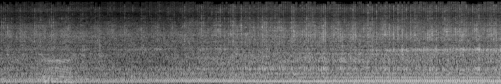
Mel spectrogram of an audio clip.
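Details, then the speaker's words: 2005 Pontiac Vibe 1.8, probably about 250,000 original miles: rapid regular ticking rattle at idle, about three per second, persisting with all accessory belts off, so it comes from the timing chain area; suspected loose chain guide or broken tensioner, unconfirmed. "What we got with all the belts off, it was still making the sound. So probably got a guide loose, broken tensioner or something."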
